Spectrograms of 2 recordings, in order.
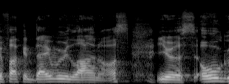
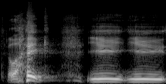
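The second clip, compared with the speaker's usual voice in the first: laughing through the word; 6 dB louder, much slower than usual. Real, not acted. Mate laughing while explaining hangovers. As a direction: breaks into a laugh on it. Laughing mid-sentence about drinking.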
